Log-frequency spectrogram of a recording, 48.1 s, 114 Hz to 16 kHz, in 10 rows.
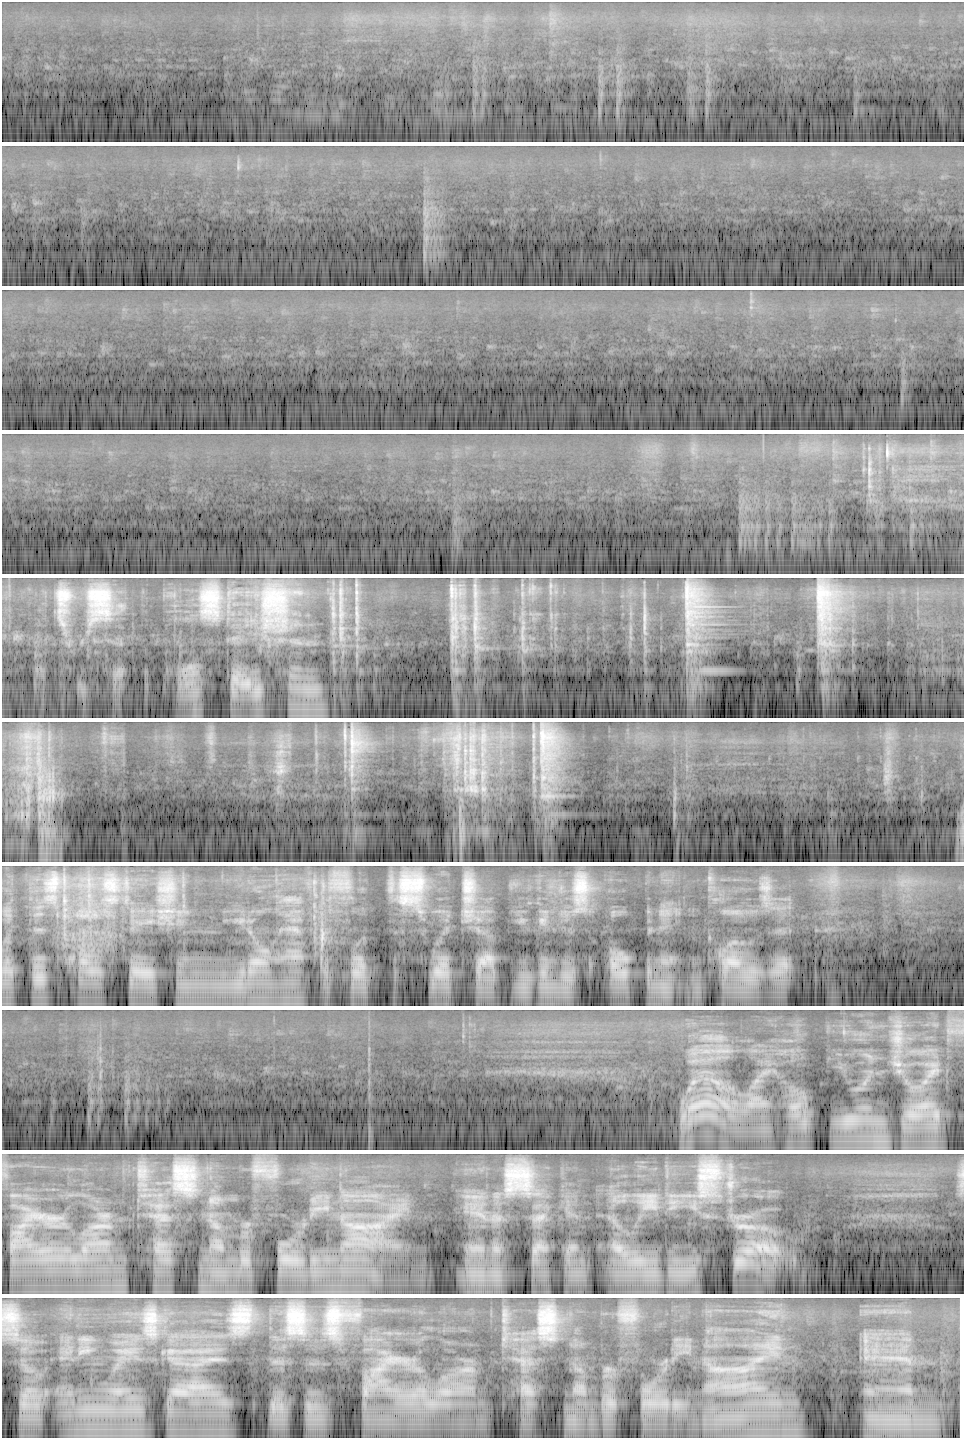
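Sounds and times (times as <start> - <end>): faint hum: 0.0 - 48.0
sharp clicks and knocks: 20.8 - 27.6.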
